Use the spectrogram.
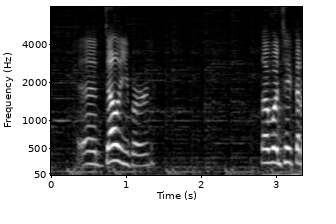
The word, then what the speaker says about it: Delibird: According to the Pokemon Handbook I have, it's pronounced Delibird.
